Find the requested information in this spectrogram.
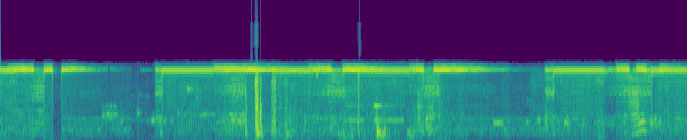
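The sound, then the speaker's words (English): A fire alarm goes off with a loud, high, steady electronic tone that breaks off briefly a few times, while people talk and move around beneath it. “We have the fire alarm going off.”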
